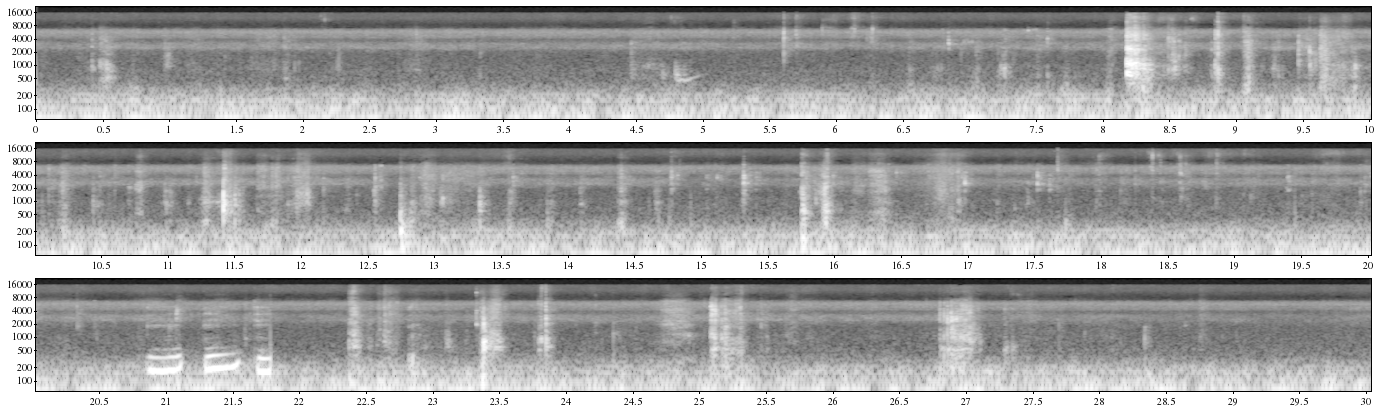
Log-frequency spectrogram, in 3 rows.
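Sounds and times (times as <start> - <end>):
person chewing salad: 13.7 - 20.6.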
